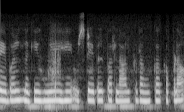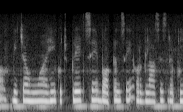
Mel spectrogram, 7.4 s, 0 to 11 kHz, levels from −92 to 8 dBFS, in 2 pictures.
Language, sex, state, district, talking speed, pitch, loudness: Hindi, female, Himachal Pradesh, Shimla, 185 wpm, 235 Hz, -14 LUFS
